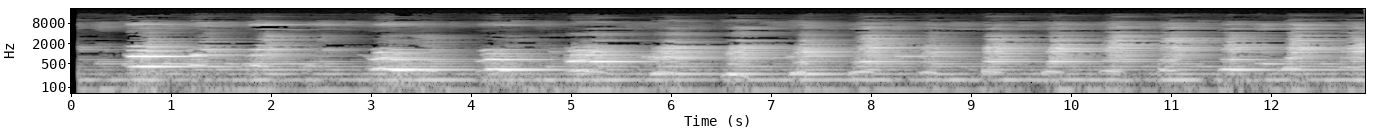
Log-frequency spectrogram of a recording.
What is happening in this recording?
Robot Chant Loop
Female voice robotized - several plugins. Done in Wavelab.
female, robotized, singing, voice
